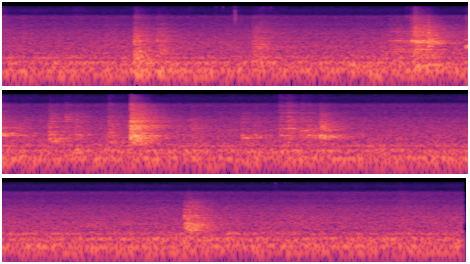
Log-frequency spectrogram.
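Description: Kitchen handling noises: a few short knocks and clatters, the loudest about four and a half seconds in, over a steady low hum.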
